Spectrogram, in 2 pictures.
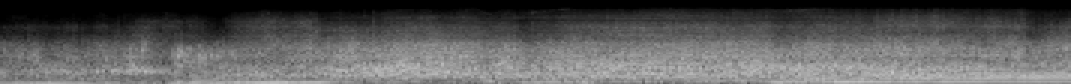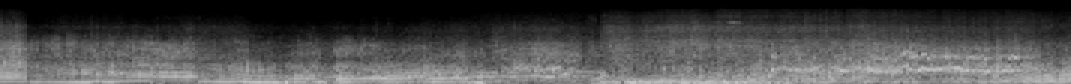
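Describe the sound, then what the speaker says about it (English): Group N Subaru Impreza and Mitsubishi rally cars race on a Manx International Rally stage, with engines revving loudly through rising and falling gear changes and tyres skidding, close and continuous with no talk. "Group N also has been an all-Japanese affair between the Subaru and the Mitsubishi, and Ollie Harkey will have to hurry"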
